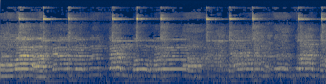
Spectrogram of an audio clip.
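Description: A male nang talung performer chanting Southern Thai verse (khap klon) in a long melodic line, over ensemble percussion keeping a steady beat of about two strokes a second.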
